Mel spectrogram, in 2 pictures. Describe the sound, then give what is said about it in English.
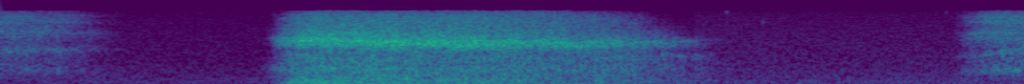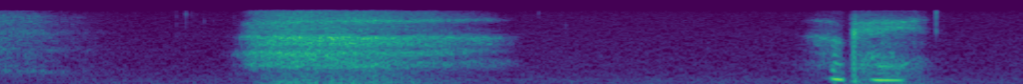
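Deep, slow breaths: long airy inhales and exhales in a few separate cycles, soft and breathy, with quiet pauses between them. “Let's take two nice deep breaths again.”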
